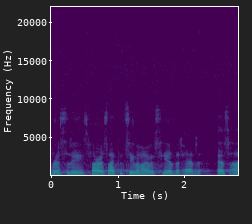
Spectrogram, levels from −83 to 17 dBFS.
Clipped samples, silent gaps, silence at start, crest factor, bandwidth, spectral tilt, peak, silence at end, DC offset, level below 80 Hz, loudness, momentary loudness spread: under 0.1%; none; 0 s; 16 dB; 18 kHz; -6 dB/octave; -24 dBFS; 0 s; under 0.1%; -74 dBFS; -41 LUFS; 6 LU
